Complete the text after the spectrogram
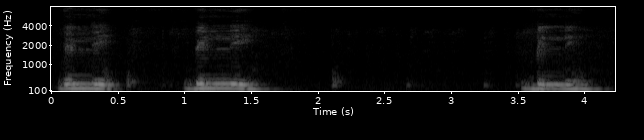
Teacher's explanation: जब एक ही ध्वनि का द्वित्व हो जाता है मतलब 2 बार आ जाता है, तो उसे युग्मक ध्वनि कहते हैं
